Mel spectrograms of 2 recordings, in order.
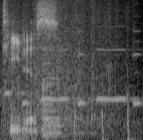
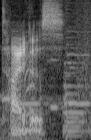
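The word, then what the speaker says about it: Tidus: I I hate T I I will never get over the fact that his name is pronounced Tetus. It's Titus.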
